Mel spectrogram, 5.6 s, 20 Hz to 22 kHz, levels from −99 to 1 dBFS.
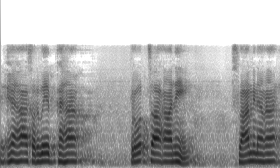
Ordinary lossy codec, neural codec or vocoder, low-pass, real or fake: none; codec, 16 kHz, 1 kbps, FunCodec, trained on LibriTTS, 50 frames a second; 7.2 kHz; fake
